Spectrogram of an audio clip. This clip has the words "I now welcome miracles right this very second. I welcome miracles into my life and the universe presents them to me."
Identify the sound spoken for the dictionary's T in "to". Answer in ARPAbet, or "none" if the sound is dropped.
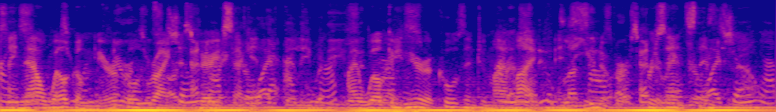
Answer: S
